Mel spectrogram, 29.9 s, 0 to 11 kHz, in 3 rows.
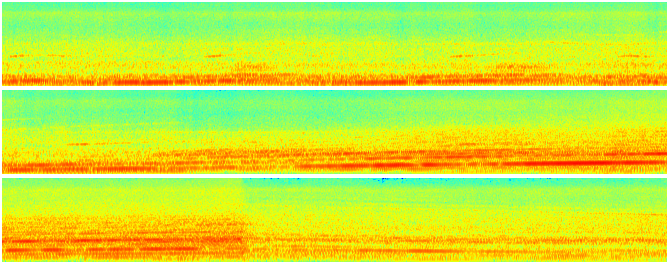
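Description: Supercharged Chevrolet Camaro SS 6.2-litre V8 making a full-throttle pull on a chassis dyno. Its revs climb in several short steps as it goes up through the gears, then rise in one long, loud sweep. About three-quarters of the way through, the throttle shuts off abruptly and the engine winds down as the rollers coast.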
